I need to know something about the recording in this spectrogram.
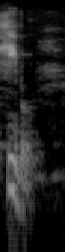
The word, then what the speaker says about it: Hebel: It says, And Qayin talk with Hebel. Qayin and Hebel is just the Hebrew pronunciations of their name. Cain and Abel is more of the Greek pronunciation. And from Greek, they transliterated it into English.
